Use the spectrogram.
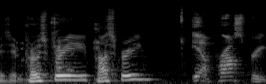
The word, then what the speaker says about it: Prosperie: it prosy prosy yeah prosy kind of just phonetically uh I feel like how it's spelled I feel like uh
